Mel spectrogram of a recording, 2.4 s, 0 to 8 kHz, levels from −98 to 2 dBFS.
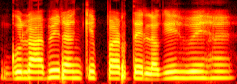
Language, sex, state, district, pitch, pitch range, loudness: Hindi, female, Jharkhand, Palamu, 225 Hz, 220-230 Hz, -15 LUFS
